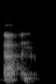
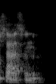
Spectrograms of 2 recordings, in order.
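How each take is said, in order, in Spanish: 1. La palabra empieza con un sonido t. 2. La palabra empieza con un sonido s. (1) "un laico birmano, pronunciará sasana como tatana" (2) "no sasana"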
